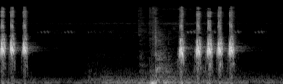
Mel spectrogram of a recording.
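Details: Yellow-vented bulbul trained with fill-in song said to sound like a lively greater green leafbird: two bursts of short, sharp chirps, three quick notes, a pause, then five rapid notes. Faint low rumble in the gap.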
